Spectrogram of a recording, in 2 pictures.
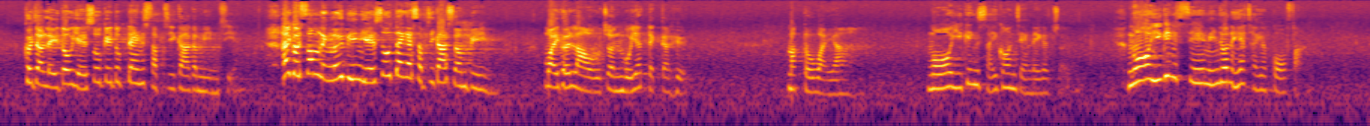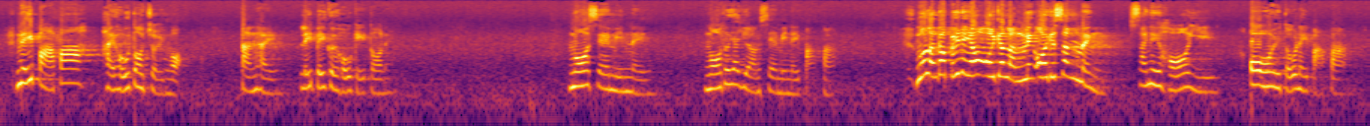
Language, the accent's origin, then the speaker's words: Cantonese; Hong Kong; 咁我哋香港人咧就资讯爆炸嘅，好中意听呢啲资料嘅嘢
